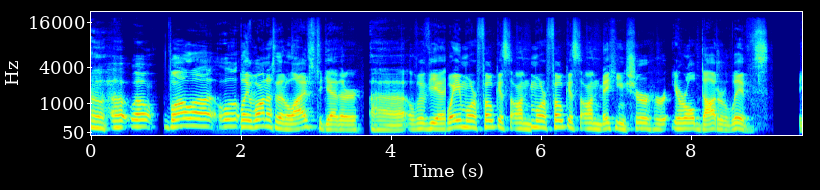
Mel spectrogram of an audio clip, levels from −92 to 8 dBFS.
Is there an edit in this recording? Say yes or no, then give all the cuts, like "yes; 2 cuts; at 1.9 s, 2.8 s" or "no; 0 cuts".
yes; 6 cuts; at 2.0 s, 2.4 s, 3.6 s, 4.7 s, 5.9 s, 7.7 s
